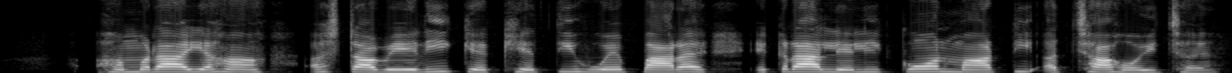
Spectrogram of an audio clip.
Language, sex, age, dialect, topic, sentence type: Maithili, female, 18-24, Angika, agriculture, question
